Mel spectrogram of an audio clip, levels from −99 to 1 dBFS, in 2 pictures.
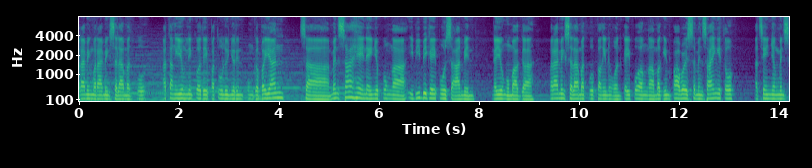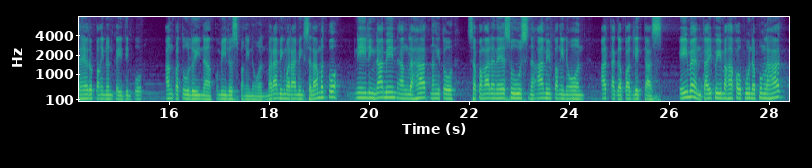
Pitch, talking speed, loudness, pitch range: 145 Hz, 165 wpm, -25 LUFS, 135-155 Hz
